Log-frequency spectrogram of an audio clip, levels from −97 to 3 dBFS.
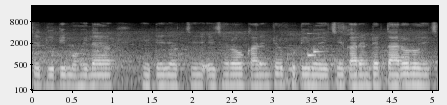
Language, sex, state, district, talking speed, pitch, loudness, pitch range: Bengali, male, Tripura, Unakoti, 130 wpm, 135 Hz, -18 LUFS, 130-135 Hz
